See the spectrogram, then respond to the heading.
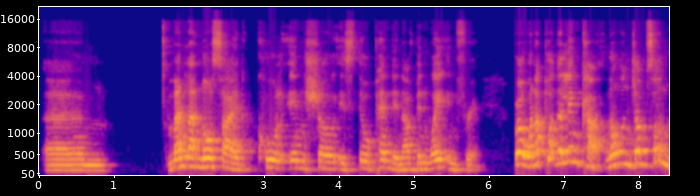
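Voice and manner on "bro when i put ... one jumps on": exasperated complaint. Real, not acted. Complaining nobody joins call-in.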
